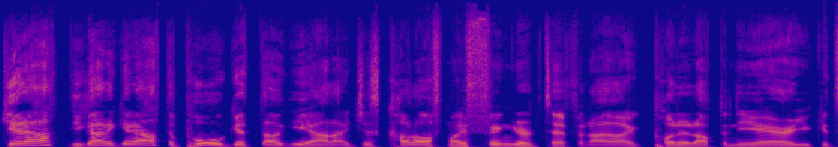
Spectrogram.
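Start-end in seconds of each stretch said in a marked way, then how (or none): 0.0-3.8 retold yelling. Man telling his wife to leave the pool, mock urgent yell. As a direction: re-enact an urgent yell at ordinary volume. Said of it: "I'm yelling to my wife".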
